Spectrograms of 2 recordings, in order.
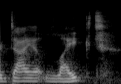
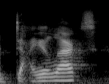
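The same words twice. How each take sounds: First: Dialect said slowly as DIET-LIKED; punning mispronunciation. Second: Said in the usual way. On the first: Shown as a demonstration. New Yorker mocking Californian talk, "diet-liked" drawn out as a pun. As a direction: stretch it into two words, "diet-liked". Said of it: "get used to their dialect". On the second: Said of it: "or rather diet-liked".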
